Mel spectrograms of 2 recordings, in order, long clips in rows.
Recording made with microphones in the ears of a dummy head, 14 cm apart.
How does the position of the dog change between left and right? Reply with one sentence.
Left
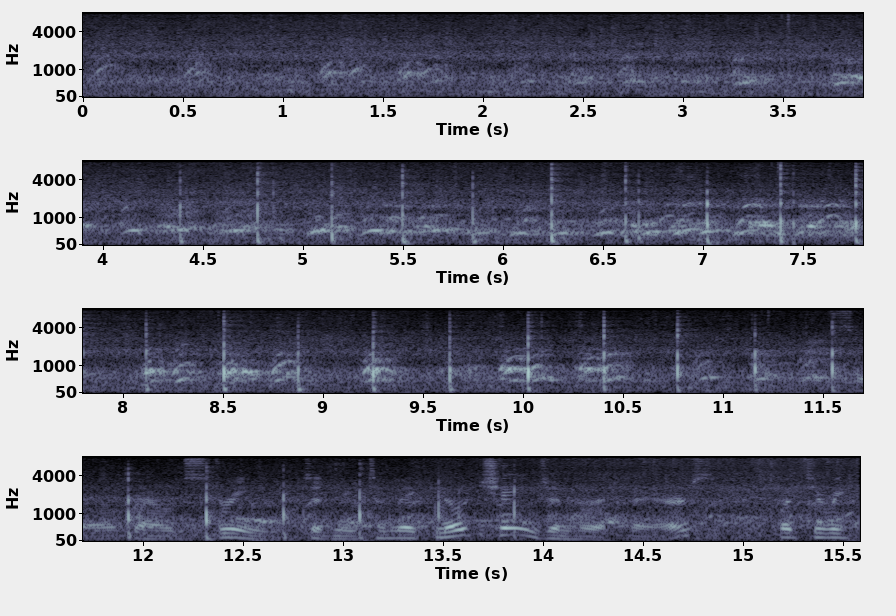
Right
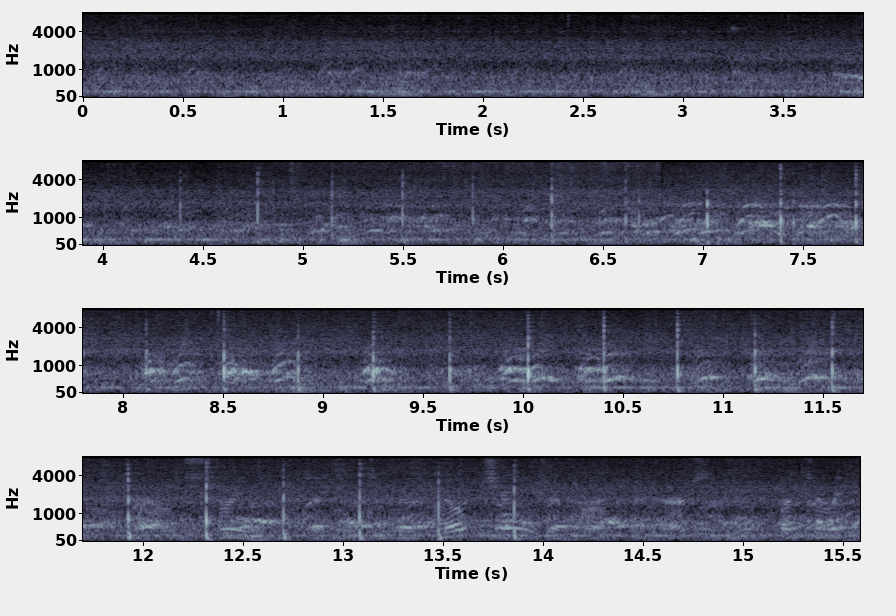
You can hear the dog travel towards the right.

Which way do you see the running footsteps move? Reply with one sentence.
You can hear the running footsteps travel towards the right.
